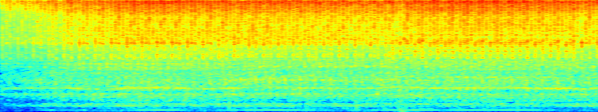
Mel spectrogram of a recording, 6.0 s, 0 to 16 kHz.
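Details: Peugeot 207 saved from scrap, fully warmed up after oil leak repair and coolant top-up, waiting for fans: fast, light, even ticking above a smooth idle; tappets audible, not serious, owner plans to adjust them anyway.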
